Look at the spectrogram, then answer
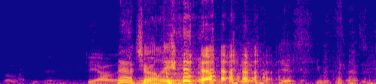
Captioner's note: laughter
